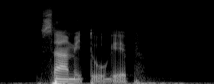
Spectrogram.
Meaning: computer (a programmable device)
- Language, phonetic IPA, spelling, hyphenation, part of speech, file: Hungarian, [ˈsaːmiːtoːɡeːp], számítógép, szá‧mí‧tó‧gép, noun, Hu-számítógép.ogg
